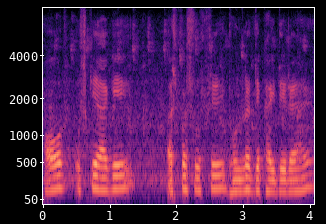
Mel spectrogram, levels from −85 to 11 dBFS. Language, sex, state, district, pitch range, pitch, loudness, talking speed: Hindi, male, Bihar, Katihar, 130-155 Hz, 145 Hz, -17 LUFS, 160 wpm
